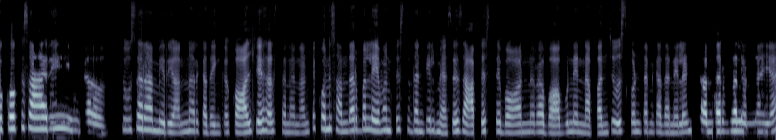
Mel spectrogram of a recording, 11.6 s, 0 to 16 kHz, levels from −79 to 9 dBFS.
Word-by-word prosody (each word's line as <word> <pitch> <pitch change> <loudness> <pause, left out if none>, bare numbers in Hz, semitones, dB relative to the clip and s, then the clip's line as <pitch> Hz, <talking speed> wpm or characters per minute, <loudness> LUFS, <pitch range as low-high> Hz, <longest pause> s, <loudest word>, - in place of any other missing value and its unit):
ఒక్కొక్కసారి 315 0 +7 0.3
ఇంకా 255 -2 -7 0.5
చూసారా 290 +1 +1
మీరు 230 -2 0
అన్నారు 250 +3 -5
కదా! 215 -1 -4
ఇంకా 215 +2 -11
కాల్ 215 +1 +5
చేసేస్తానని. 235 -4 -1
అంటే 235 +8 -11
కొన్ని 305 0 +2
సందర్భాల్లో 270 +4 -1
ఏమనిపిస్తదంటే, 270 -2 -5
ఈళ్ళు 260 -2 -8
మెసేజ్ 240 +6 -2
ఆపేస్తే 245 +3 -2
బావున్నుర 220 +2 -3 0.2
బాబు! 200 +2 0
నేను 230 -2 -5
నా 200 - -1
పని 205 +1 -2
చూసుకుంటాను 240 -1 -4
కదాని 215 -1 -6
ఇలాంటి 235 +3 -5
సందర్భాలు 245 +1 +5
ఉన్నాయా? 235 +1 -6
240 Hz, 135 wpm, -23 LUFS, 225-270 Hz, 0.5 s, ఒక్కొక్కసారి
